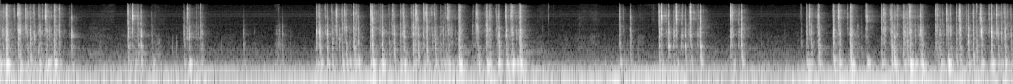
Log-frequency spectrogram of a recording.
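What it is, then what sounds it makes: Plastic mechanical keyboard. Both hands, using long nails and fingertips, type rapidly and continuously on a pink Ajazz retro typewriter-style mechanical keyboard with round plastic keycaps and a backlight, resting on a desk with a wrist pad. Bursts of short, sharp, bright plastic clacks come in quick runs separated by brief pauses. A steady low hum sits underneath throughout.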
